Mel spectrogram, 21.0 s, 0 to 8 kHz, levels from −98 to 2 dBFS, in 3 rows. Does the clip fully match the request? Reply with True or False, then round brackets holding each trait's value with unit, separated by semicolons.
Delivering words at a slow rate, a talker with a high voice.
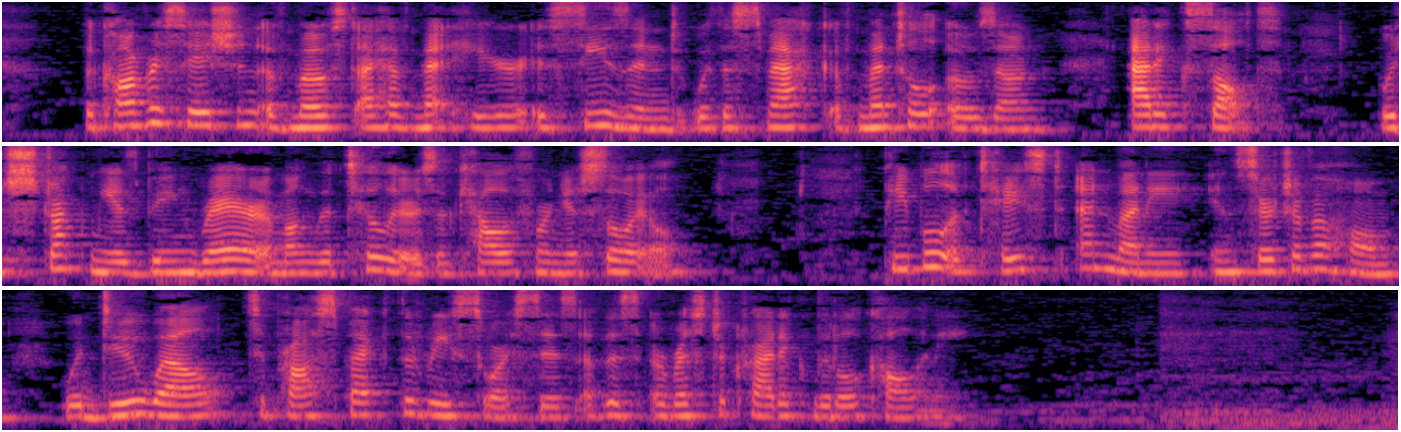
False (150 wpm; 210 Hz)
